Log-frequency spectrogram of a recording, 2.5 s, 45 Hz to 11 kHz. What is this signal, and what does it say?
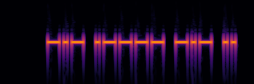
Morse code, heard as a keyed tone, about 30 wpm, 700 Hz. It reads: K1KI
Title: USA Call Signs - 4 Characters - Repeated 2x - 30wpm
